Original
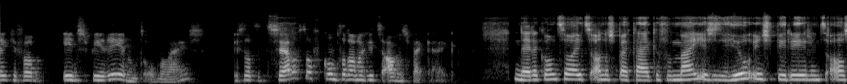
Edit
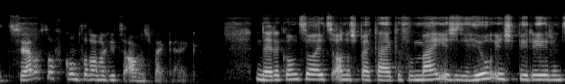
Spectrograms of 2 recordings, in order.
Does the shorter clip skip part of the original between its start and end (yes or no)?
no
